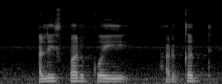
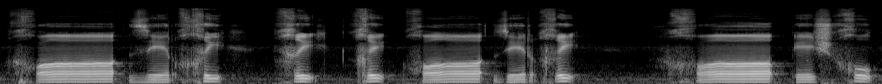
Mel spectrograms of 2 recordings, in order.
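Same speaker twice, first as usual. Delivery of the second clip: louder, very slow chanted syllables; Qaida recitation drill; 11 dB louder, much slower than usual. Shown as a demonstration. Teacher drilling students in kha and dal, loud chant. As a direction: proclaim each syllable fully for pupils to echo.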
